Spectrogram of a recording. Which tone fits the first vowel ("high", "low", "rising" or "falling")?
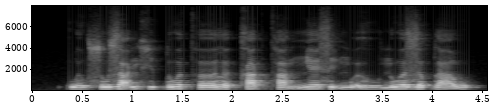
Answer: low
